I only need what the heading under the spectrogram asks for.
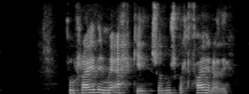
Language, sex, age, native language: Icelandic, female, 20-29, Icelandic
